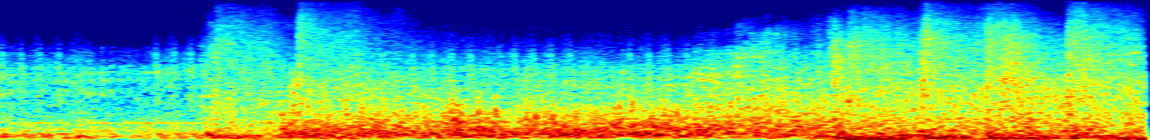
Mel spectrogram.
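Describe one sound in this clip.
Guns fire in rapid bursts of loud booms.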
